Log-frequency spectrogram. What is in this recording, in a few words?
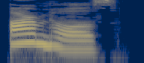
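"armholes", British English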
